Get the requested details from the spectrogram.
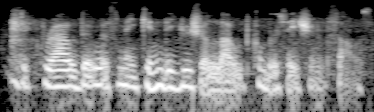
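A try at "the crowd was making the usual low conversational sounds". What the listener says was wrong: low low instead of loud low low there you go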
